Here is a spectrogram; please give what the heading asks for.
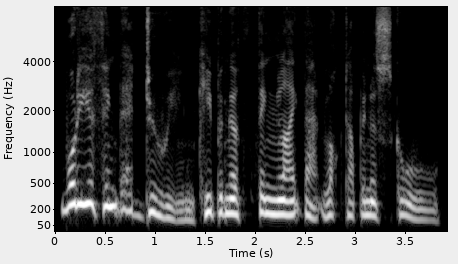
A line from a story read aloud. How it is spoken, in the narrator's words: said Ron finally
